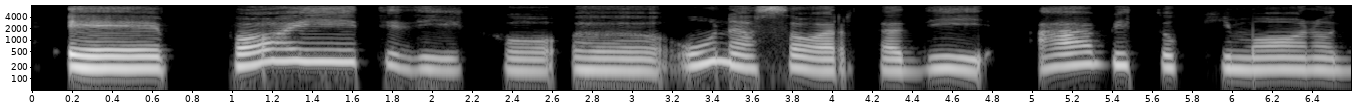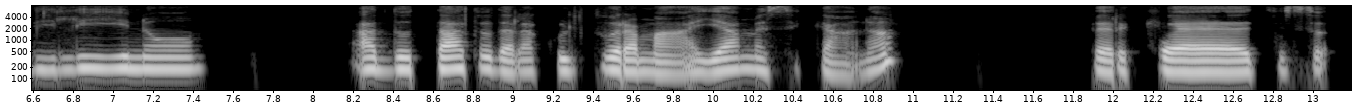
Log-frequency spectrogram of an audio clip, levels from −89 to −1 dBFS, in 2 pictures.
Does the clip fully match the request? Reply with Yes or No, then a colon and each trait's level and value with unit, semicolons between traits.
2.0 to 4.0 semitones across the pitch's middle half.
Yes: average, 2.8 semitones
